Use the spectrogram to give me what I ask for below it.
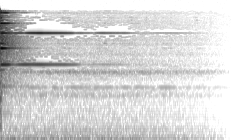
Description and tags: struck the back side of a metal teaspoon with another spoon, and let it ring.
